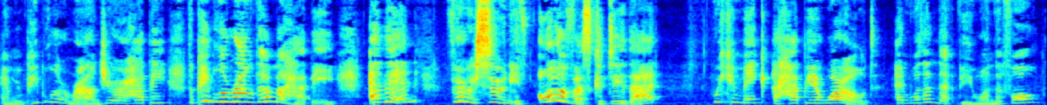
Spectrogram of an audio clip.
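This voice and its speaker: A woman hosting a casual motivational live talk, earnest and emotional, with her voice jumping higher when she quotes herself. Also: big pitch swings, normal speed, pushed and bright. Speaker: host of a live video chat.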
